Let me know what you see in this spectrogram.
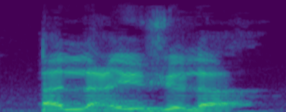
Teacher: jim yang sukun tu qalqalah, surah berdetak kecil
